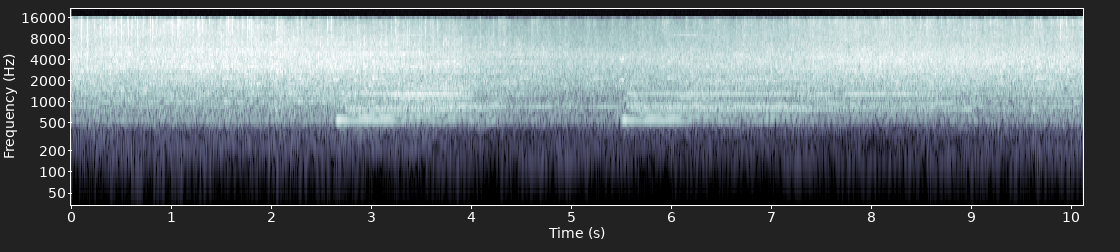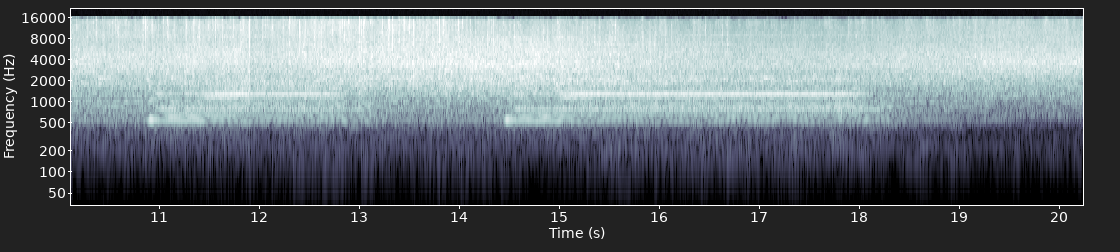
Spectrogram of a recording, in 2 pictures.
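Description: Toy train engines' electronic horn sounding four blasts of one to three seconds each, over the steady whirring rattle of the trains running along the track.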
